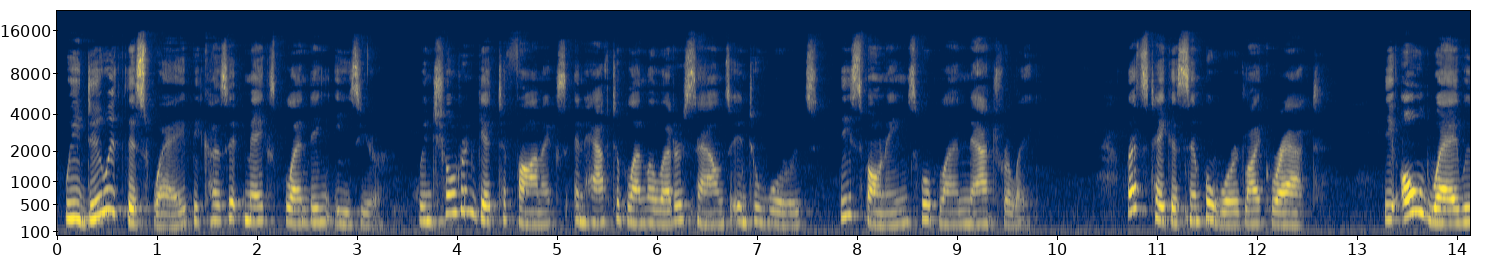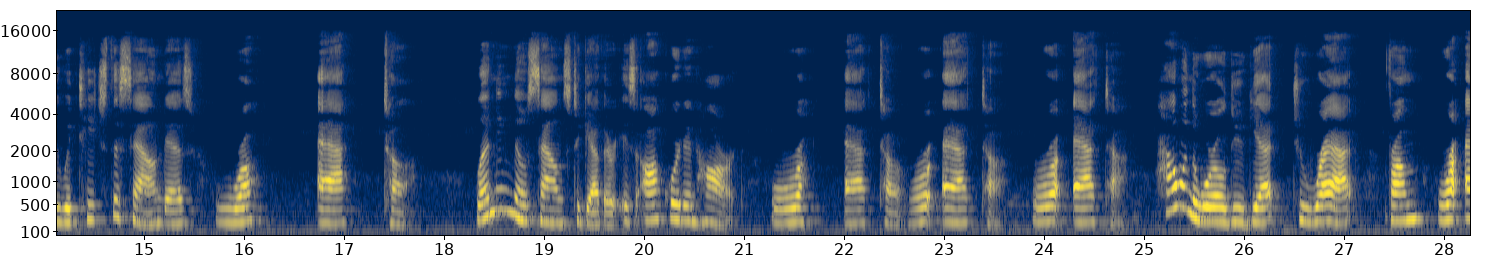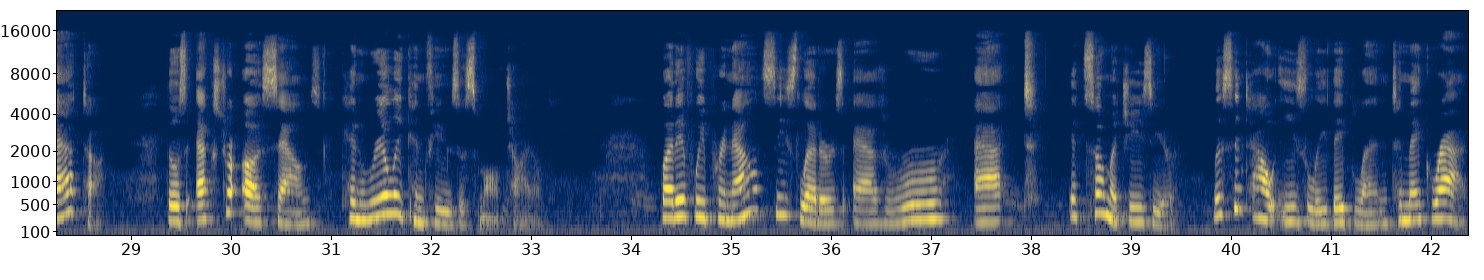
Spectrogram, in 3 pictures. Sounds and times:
Speech: 0:00.1 - 0:09.8, 0:10.7 - 0:12.7, 0:13.3 - 0:17.7, 0:18.3 - 0:28.8, 0:29.4 - 0:33.2, 0:33.9 - 0:42.3.

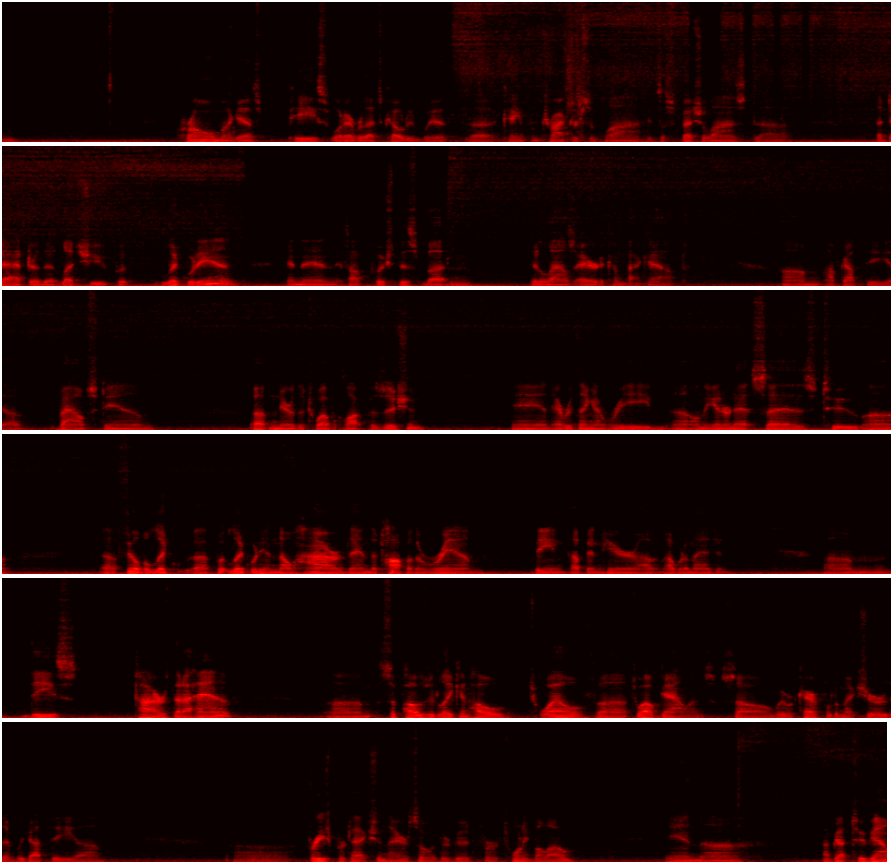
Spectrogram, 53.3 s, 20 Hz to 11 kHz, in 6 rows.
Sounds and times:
Speech: 0:01.8 - 0:07.9, 0:08.8 - 0:13.6, 0:14.2 - 0:15.7, 0:16.7 - 0:19.3, 0:20.3 - 0:22.0, 0:22.9 - 0:26.8, 0:27.6 - 0:34.0, 0:34.9 - 0:38.0, 0:38.8 - 0:45.5, 0:46.8 - 0:50.2, 0:51.1 - 0:51.9, 0:52.7 - 0:53.3
Spray: 0:04.5 - 0:11.4, 0:13.3 - 0:30.1, 0:51.8 - 0:53.3.

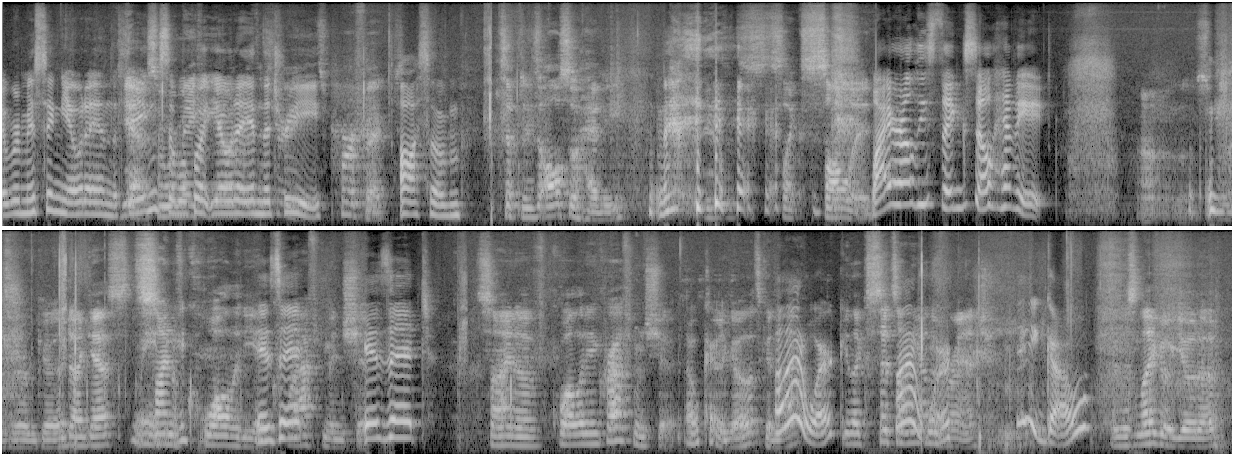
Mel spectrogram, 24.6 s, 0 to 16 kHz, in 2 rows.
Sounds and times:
Speech: 0:00.1 - 0:02.9, 0:07.4 - 0:09.2, 0:11.4 - 0:16.0, 0:17.1 - 0:24.6.

